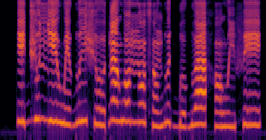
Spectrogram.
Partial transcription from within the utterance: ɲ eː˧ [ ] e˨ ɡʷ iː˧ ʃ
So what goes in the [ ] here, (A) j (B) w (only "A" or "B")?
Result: B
